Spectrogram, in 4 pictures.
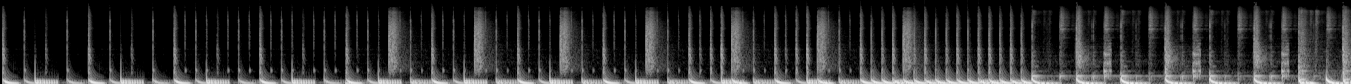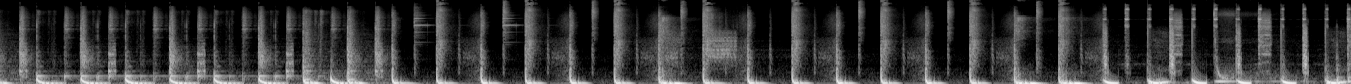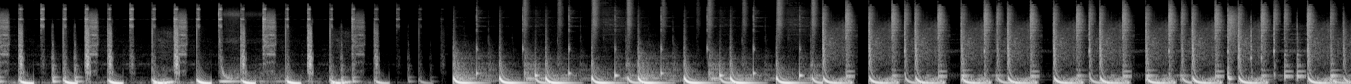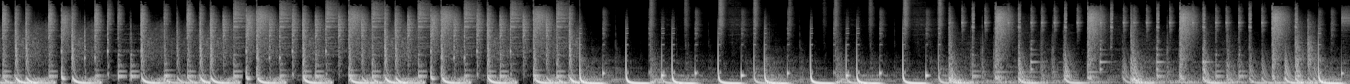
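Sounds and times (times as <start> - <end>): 
trance drum loops: 0.0 - 54.0.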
